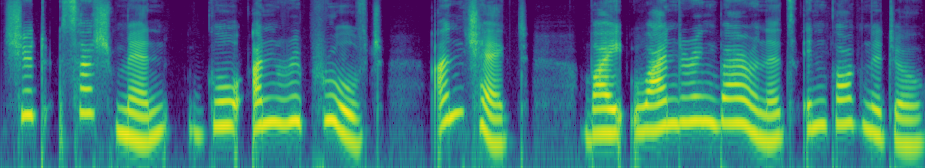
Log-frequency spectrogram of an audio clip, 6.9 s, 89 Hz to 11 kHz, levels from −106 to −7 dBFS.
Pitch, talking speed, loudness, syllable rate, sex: 285 Hz, 85 wpm, -18 LUFS, 3.9 syllables/s, female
